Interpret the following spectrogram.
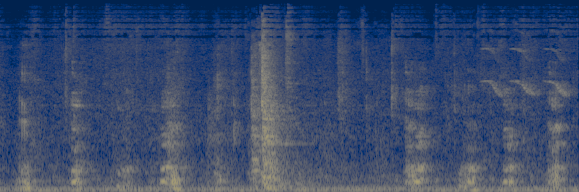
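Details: Farm-raised pigs and piglets in a family pen grunting in short low bursts, roughly one a second and irregular, with a louder rasping squeal mid-clip and scraping noises around them.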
